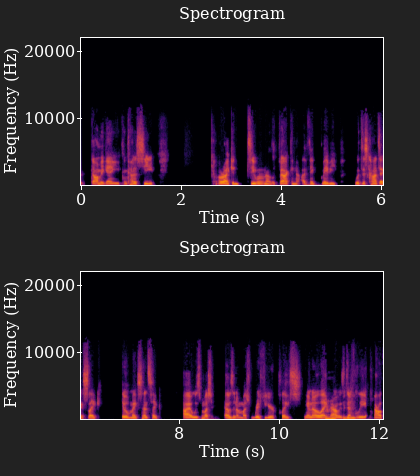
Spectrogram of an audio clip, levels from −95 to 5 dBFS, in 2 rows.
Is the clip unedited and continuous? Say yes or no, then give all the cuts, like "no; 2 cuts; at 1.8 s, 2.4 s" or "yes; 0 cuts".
yes; 0 cuts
